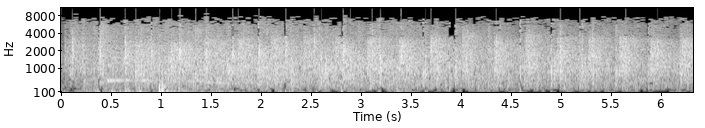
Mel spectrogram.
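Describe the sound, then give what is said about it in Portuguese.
An audience applauds Jesus steadily, a dense, sustained wash of many hands clapping at once that stays loud and even throughout, with no speech over it. “Eu gostaria, quem crê de verdade, aplaudam a Jesus.”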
